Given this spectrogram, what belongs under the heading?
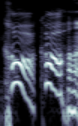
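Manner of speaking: high screechy eagle caw; shrill screeching bird woman. Retold or imitated. Mimicking eagle call at enclosure.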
